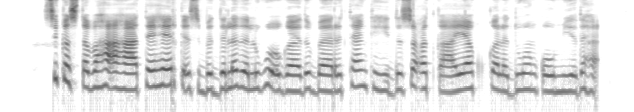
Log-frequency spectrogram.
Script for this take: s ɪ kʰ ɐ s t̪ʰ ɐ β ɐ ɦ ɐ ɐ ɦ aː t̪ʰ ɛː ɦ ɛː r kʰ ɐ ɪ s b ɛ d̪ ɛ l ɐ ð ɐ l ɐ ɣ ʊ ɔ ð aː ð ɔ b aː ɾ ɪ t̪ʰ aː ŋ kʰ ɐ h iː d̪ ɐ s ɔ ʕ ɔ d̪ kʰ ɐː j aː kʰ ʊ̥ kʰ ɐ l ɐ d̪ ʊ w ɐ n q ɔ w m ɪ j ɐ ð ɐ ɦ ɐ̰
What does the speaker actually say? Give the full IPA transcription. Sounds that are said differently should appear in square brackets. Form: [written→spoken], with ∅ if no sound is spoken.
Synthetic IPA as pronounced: s ɪ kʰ ɐ s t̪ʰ ɐ β ɐ ɦ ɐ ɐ ɦ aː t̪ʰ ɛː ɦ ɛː r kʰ ɐ ɪ s b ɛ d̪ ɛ l ɐ ð ɐ l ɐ ɣ ʊ ɔ [ð→ɣ] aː ð ɔ b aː ɾ ɪ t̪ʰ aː ŋ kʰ ɐ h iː d̪ ɐ s ɔ ʕ ɔ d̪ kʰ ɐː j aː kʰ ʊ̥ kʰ ɐ l ɐ d̪ ʊ w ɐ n q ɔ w m ɪ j ɐ ð ɐ ɦ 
